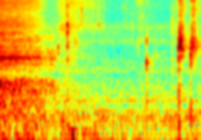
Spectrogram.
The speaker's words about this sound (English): All right, kids, I'm yawning.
